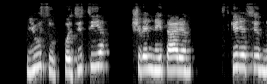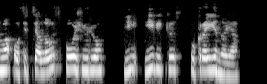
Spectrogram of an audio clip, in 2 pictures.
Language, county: Lithuanian, Marijampolė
